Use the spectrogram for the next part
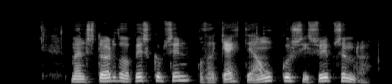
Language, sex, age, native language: Icelandic, male, 40-49, Icelandic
